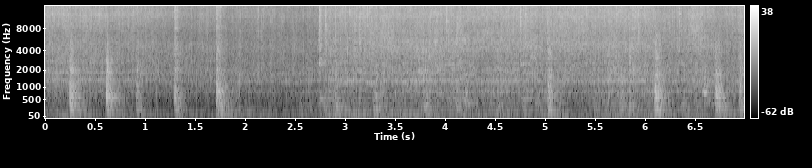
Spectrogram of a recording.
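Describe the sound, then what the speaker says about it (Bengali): Chopped onion frying in oil in a pan for a Bengali mutton dish, a steady close sizzle punctuated by several sharp scraping stirs of a spatula, without talk. "পেঁয়াজটা আমার লাল লাল করে ভাজা হয়ে গেছে"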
